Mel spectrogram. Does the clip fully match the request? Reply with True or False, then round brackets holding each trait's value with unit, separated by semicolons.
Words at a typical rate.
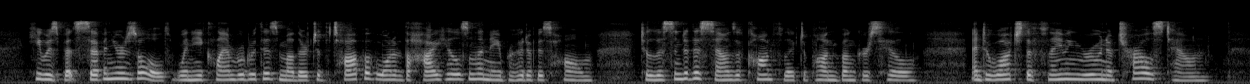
False (215 wpm)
